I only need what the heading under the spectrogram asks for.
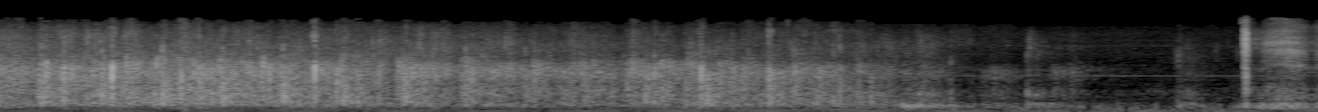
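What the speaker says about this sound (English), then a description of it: "Please, a big round of applause for Mr." Business breakfast audience applauding a guest speaker, Mr. Osafo Marfo: sustained dense clapping that fades toward the end, with a brief sharp knock near the finish.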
